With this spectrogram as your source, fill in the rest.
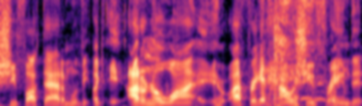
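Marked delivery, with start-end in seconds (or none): none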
